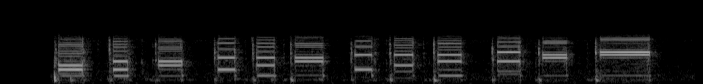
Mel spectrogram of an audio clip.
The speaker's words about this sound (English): Now, the MF tones sound a bit more musical and, to my mind, more pleasant, but let me play the same set of 12 MF tones.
